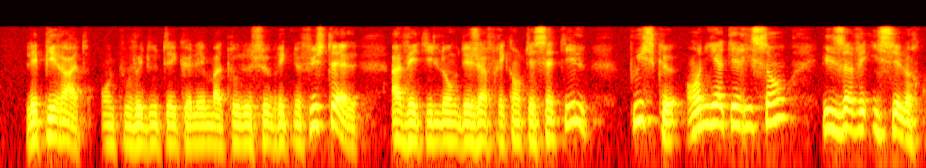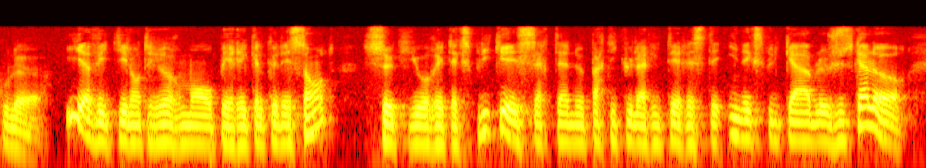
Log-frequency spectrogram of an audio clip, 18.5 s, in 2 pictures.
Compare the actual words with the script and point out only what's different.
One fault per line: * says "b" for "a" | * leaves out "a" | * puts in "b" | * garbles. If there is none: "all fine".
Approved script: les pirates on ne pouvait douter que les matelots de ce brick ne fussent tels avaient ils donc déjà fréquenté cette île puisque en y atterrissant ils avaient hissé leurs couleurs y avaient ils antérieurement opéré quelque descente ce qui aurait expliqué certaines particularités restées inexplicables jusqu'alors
all fine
